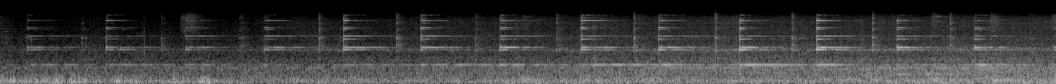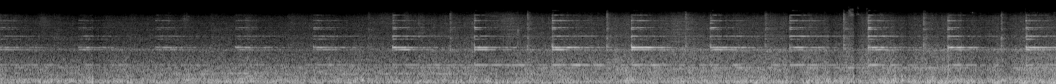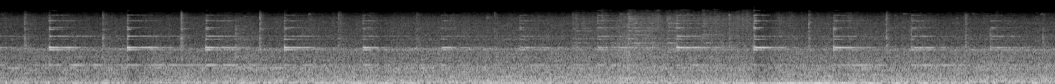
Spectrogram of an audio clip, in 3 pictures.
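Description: GE Dash 9 diesel locomotives heading a coal train approach, their low engine rumble growing louder through the second half. A bell rings at an even pace throughout.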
